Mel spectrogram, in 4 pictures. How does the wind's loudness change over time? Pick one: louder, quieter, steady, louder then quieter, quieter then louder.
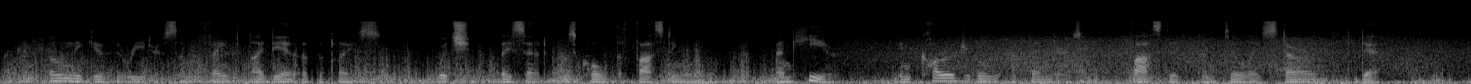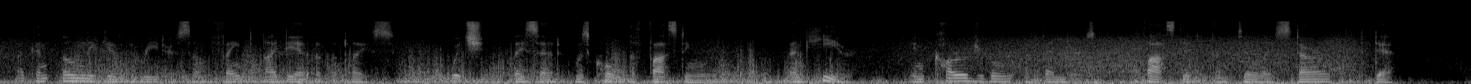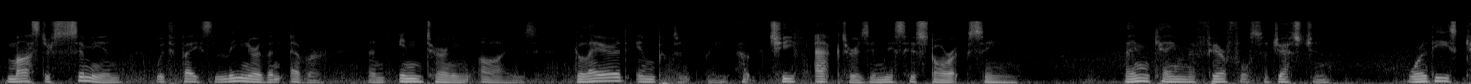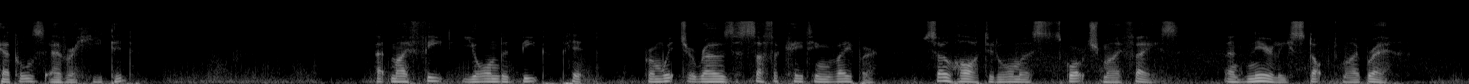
quieter.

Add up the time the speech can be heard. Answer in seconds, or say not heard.
53 s.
